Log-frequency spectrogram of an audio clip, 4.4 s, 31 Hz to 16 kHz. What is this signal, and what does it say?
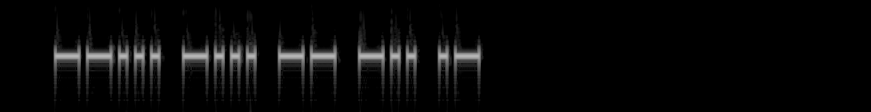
Morse code, heard as a keyed tone, about 30 wpm, 700 Hz. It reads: 7BMDA
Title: Code Groups - 5 Letter:Numbers - 30wpm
